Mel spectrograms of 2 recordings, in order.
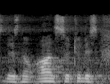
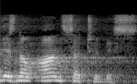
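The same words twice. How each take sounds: First: Dropped low and soft, almost to himself; quiet echo. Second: Said in the usual way. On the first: Real, not acted. Preacher repeats it to himself in awe, softly. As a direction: let the repeat fall away quietly. Repeated line, second take softer.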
